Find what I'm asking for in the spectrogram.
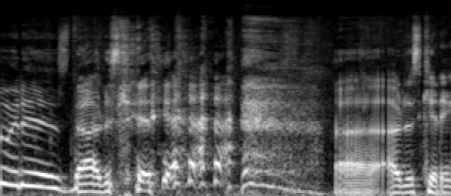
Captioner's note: laugh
